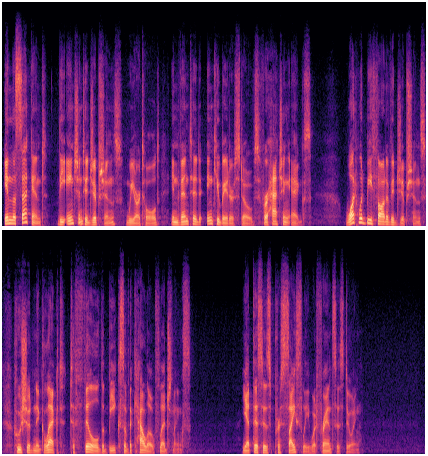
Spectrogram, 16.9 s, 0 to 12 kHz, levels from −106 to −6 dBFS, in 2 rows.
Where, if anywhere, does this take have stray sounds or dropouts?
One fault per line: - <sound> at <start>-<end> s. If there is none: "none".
none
